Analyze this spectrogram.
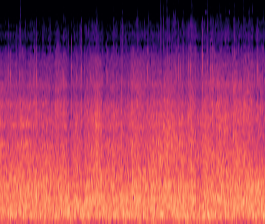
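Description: Running noise of an electric commuter train, heard from inside the car: a steady, loud noise from the wheels on the rails and the moving train.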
